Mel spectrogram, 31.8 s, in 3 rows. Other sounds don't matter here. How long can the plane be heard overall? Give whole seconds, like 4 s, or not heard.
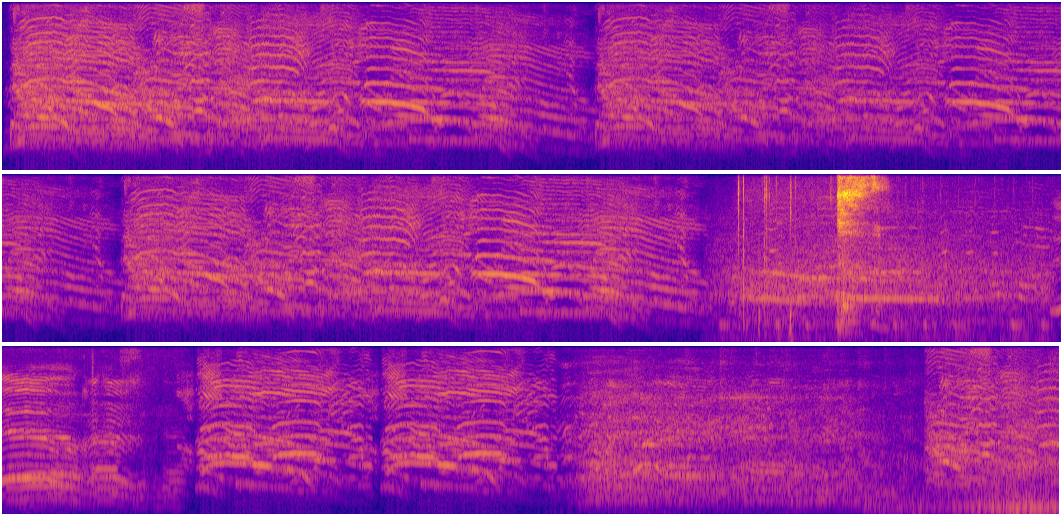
2 s.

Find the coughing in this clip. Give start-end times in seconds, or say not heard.
17.9-19.4.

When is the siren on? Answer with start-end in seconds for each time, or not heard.
not heard.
